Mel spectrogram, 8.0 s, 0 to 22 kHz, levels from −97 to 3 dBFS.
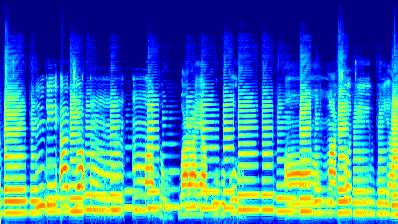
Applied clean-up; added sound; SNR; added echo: neural mask model RNNoise.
